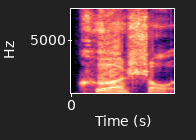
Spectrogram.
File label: "ke4shou3", Chinese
